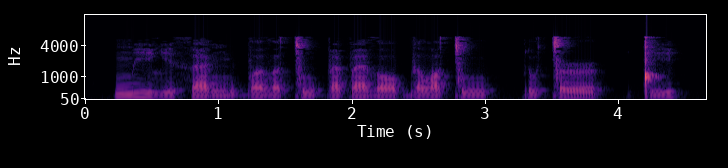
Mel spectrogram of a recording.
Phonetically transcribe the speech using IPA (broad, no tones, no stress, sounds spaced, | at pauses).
m i ʎ i θ æ ŋ͡m u b ʌː ð ʌ ǀ u b æ p æ ð ɔː b i lˠ ʌ ǀ u | ɾ u ǀ ə˞ | ǃ i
